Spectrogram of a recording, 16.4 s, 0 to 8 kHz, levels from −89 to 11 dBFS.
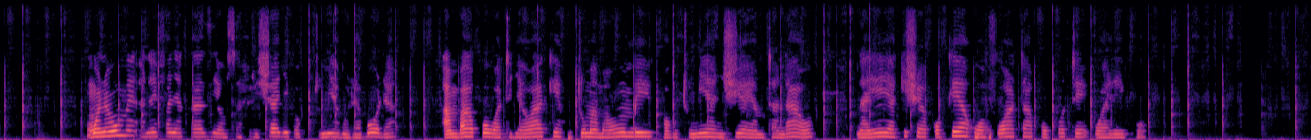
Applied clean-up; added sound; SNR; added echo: none; Writing; 19 dB; none.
